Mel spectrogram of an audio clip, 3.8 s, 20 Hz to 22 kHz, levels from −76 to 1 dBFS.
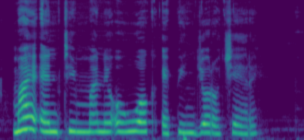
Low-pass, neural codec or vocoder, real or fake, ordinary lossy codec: none; none; real; none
